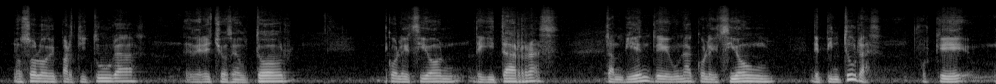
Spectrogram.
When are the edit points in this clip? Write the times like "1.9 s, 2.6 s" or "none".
3.9 s, 4.7 s, 6.0 s, 8.1 s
